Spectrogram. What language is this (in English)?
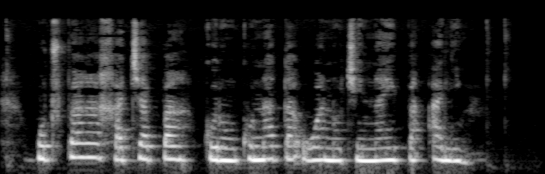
Santa Ana de Tusi Pasco Quechua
